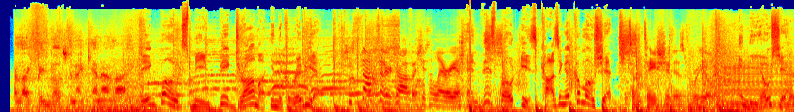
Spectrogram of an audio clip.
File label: Promo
